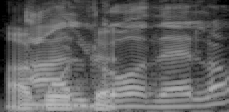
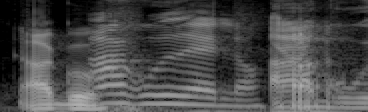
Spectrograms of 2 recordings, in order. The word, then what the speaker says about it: Agudelo: Right off the bat, it's Agudelo. Algodelo? No, Agudelo. Agudelo, right? Agudelo.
